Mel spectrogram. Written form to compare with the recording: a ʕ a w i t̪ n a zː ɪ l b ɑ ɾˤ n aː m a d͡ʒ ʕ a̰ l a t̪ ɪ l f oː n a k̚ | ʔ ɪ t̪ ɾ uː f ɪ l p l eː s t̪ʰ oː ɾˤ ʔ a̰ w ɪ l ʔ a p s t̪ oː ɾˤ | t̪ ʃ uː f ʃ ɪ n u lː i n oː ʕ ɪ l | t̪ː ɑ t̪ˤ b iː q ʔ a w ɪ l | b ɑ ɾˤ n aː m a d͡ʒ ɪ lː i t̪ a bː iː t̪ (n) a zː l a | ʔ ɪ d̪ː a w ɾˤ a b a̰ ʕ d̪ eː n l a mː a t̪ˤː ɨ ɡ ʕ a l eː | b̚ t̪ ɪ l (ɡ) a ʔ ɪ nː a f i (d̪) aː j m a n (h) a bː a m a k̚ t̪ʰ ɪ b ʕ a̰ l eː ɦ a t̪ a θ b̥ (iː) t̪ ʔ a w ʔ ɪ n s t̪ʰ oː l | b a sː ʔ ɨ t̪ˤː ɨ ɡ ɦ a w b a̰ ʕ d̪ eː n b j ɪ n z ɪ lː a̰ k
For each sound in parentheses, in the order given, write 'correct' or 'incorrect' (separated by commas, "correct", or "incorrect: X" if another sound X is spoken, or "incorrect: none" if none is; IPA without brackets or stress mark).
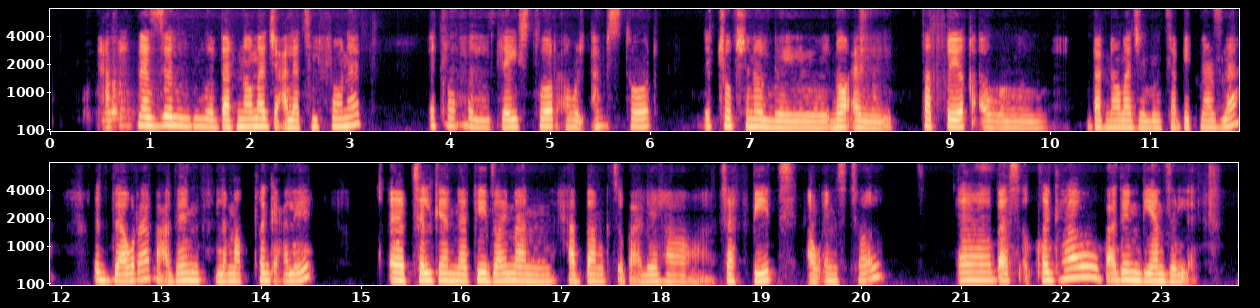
correct, correct, correct, incorrect: ħ, correct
